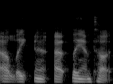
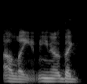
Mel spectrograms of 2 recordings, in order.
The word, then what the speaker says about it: Atlanta: It's not Atlanta, it's Atlanta.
